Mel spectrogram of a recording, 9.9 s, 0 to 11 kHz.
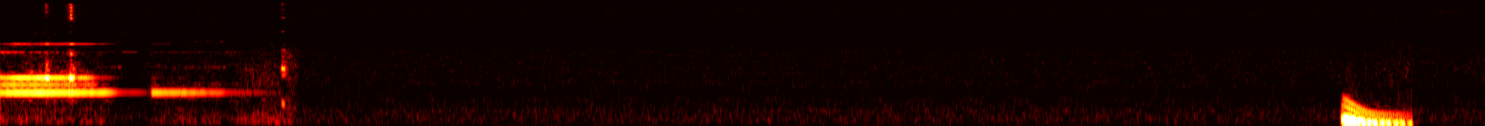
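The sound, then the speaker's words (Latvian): A parliamentary voting bell rings for about two seconds with a bright, tonal electronic chime, rung to call a vote on a proposal, followed by a long stretch of near-silence and a single dull low thump near the end. “Lūdzu zvanu, balsosim par 87.”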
